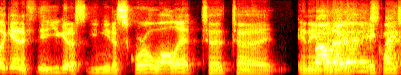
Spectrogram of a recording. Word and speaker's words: SQRL: Telos Foundation Squirrel wallet, which is SQRL. It's pronounced Squirrel.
